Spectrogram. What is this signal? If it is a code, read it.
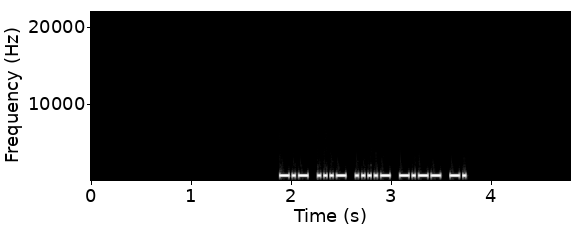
Morse code, heard as a keyed tone, about 36 wpm, 700 Hz. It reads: KV4YN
